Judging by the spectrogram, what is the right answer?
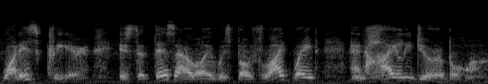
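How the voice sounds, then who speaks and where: An actor playing a learned, eager researcher, narrating game audio logs in a measured, articulate, intrigued manner. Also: male voice, fairly low pitch, huge pitch swings, a bit bright, highs cut off, slight background noise, heavily acted. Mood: measured, scholarly. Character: learned male researcher, eager and fascinated by alien ruins.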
